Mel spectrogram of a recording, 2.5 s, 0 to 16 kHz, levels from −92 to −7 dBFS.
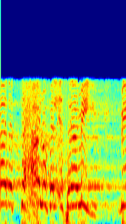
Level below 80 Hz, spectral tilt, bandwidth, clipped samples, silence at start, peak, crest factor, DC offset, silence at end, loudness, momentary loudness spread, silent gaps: -34 dBFS; -10.5 dB/octave; 4.3 kHz; under 0.1%; 0 s; -2 dBFS; 10 dB; under 0.1%; 0 s; -12 LUFS; 11 LU; none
